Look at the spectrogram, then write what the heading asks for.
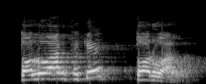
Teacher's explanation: দেখো দুটো ধ্বনি র আর ল পরস্পর উল্টাপাল্টা হয়েছে। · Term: ধ্বনি বিপর্যয়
